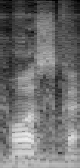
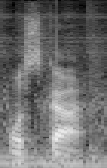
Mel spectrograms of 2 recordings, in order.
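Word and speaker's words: Oscar: que sofre vendo aqui correto de acordo com o pdf no cacém 12 é óscar e não os carros e agora vamos para mais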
